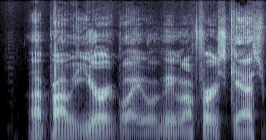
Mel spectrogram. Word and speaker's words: Uruguay: I like saying Uduguay, but it's Uruguay.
